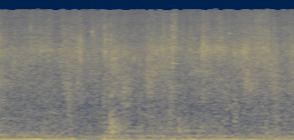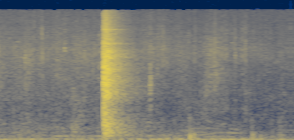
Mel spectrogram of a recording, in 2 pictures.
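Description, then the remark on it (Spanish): A single sharp metallic knock from the knocker of a procession float, positioned a few metres from a convent door, rings out loud, standing out against a low, steady murmur of background ambience. “Golpe de llamador.”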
